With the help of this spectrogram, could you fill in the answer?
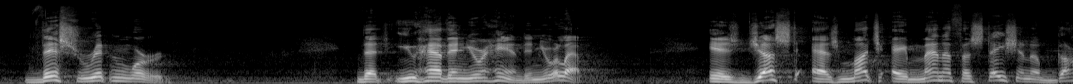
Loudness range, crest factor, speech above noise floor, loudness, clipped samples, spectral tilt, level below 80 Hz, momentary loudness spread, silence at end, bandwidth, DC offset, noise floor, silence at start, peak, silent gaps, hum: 4 LU; 20 dB; 33 dB; -21 LUFS; under 0.1%; -6 dB/octave; -54 dBFS; 11 LU; 0 s; 16 kHz; under 0.1%; -53 dBFS; 0.25 s; -2 dBFS; none; none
